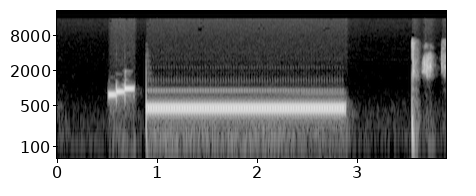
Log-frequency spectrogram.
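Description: A telephone line in use while a call is placed: a few short tones, then a steady, close dial tone holding for about two seconds before it cuts off, followed by brief dialing beeps.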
